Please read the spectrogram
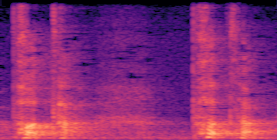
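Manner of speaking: crisp British "Potter" with a dropped R; imitating the typical British sound; British accent. Shown as a demonstration. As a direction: say Potter like a Brit. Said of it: "That's the typical British, British sound".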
